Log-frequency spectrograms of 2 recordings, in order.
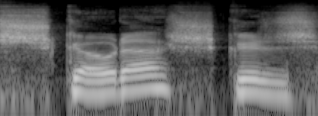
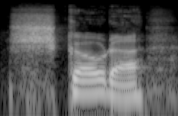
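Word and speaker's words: Škoda: Pretty sure it's pronounced Skoda.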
